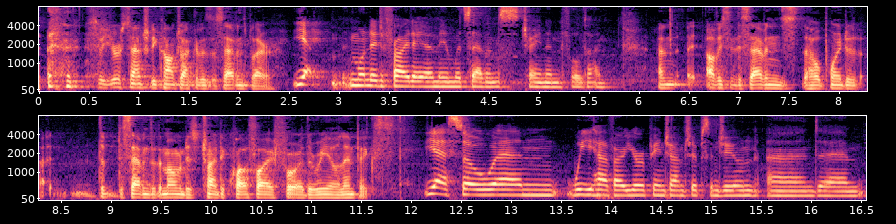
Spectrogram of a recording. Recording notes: live in Drogheda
